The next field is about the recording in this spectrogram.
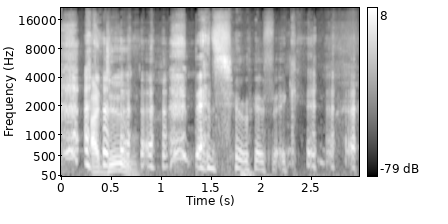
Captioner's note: laughing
